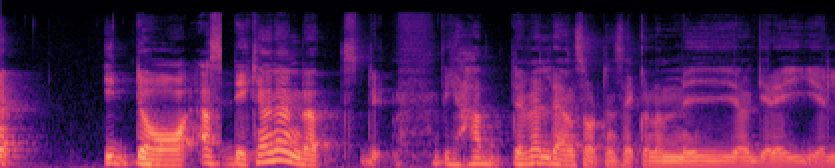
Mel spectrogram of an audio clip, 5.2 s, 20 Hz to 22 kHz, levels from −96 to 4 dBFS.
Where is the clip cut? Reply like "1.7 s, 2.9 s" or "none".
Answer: 1.4 s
